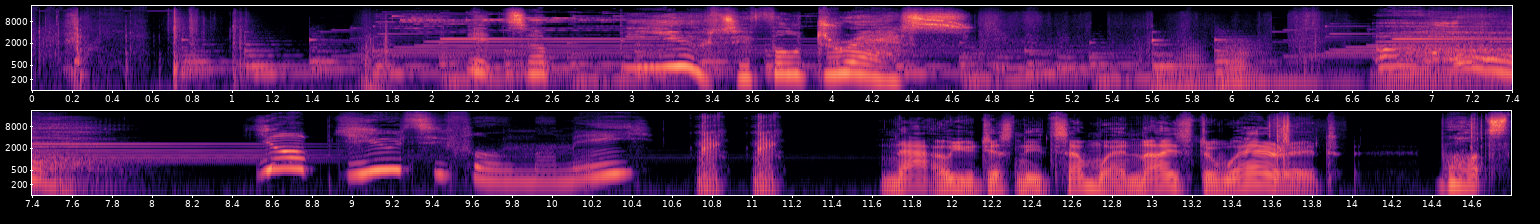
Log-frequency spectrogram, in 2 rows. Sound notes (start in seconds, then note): 6.8 all gasp; 10.7 oinks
